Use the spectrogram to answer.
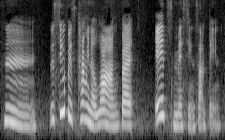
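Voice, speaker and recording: Puppet show vagabond, played by a woman: high-pitched, swooping delivery, theatrical and deliberate, a friendly coaxer. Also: very animated, creaky, fairly bright tone, full character voice. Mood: musing, hinting. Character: friendly, tired, hungry wandering stranger puppet, cleverly coaxing. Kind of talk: children's puppet show acting.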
